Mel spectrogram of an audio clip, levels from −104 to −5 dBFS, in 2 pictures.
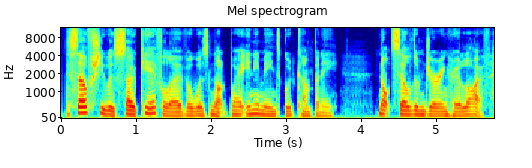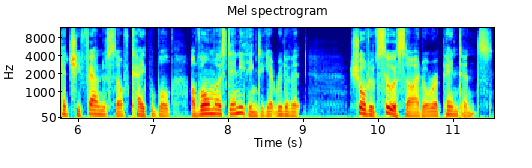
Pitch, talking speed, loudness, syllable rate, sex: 145 Hz, 190 wpm, -22 LUFS, 5.5 syllables/s, female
